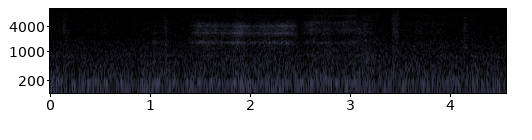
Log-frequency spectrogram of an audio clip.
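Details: Angel, a rescued pit bull puppy, snores while asleep and dreaming: one long raspy, wheezy breath of about a second, then a shorter snort, over a low steady indoor hum.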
